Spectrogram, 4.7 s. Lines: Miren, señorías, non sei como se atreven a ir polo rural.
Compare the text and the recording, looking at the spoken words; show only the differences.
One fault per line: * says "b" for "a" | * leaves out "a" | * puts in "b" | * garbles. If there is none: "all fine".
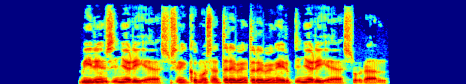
* leaves out "non"
* puts in "atreven"
* says "señorías" for "polo"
